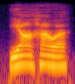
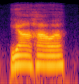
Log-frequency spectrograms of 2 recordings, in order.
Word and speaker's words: Yahowah: his fire and brand Beth 1313 so w yahwah yahwah the proper pronunciation of the name of our eloa God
